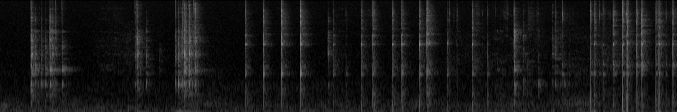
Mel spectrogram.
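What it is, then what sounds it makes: Metal wire cage lamp. A rose-gold metal wire geometric cage lamp with a handle and a lit glass bulb inside, open and hollow, has its wire frame tapped and scratched with long nails. Many short, bright metallic clinks and ticks follow one another in quick, uneven bursts. They fade almost instantly and carry no low end.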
